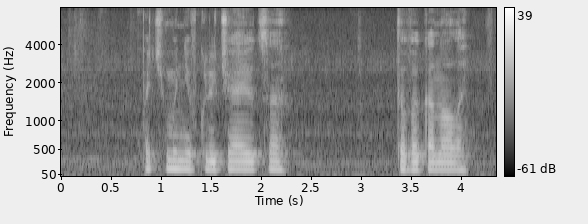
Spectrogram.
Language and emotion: Russian, neutral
